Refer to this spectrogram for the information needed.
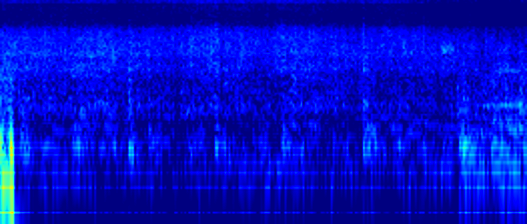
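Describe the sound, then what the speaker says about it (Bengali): Sliced onion frying in oil with a broken dried red chili, a soft, steady sizzle with occasional light stirring scrapes and a brief knock at the start, fairly quiet and without talking. "পেঁয়াজটা উল্টে পাল্টে হালকা লালচে করে ভেজে নেব।"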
